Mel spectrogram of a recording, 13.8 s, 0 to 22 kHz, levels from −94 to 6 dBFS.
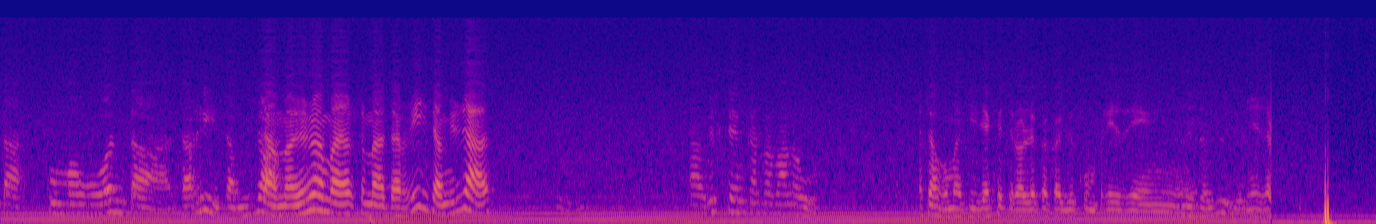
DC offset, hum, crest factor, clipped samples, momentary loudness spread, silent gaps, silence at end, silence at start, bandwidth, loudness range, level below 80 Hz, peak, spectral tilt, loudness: under 0.1%; 50 Hz at -50 dBFS; 32 dB; under 0.1%; 16 LU; none; 0 s; 0 s; 16 kHz; 12 LU; -48 dBFS; -8 dBFS; -6.5 dB/octave; -41 LUFS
